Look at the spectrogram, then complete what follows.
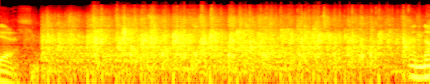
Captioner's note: applause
